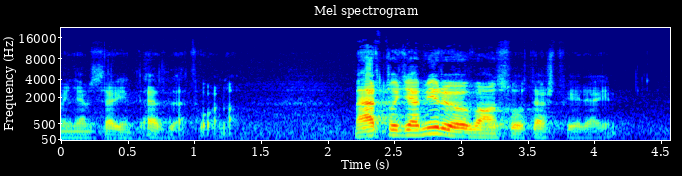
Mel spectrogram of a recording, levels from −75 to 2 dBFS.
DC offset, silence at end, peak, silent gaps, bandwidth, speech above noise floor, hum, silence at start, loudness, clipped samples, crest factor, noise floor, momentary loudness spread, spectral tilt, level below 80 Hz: under 0.1%; 0.5 s; 0 dBFS; none; 19.5 kHz; 29 dB; none; 0 s; -17 LUFS; under 0.1%; 20 dB; -48 dBFS; 23 LU; -4 dB/octave; -60 dBFS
